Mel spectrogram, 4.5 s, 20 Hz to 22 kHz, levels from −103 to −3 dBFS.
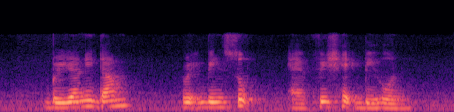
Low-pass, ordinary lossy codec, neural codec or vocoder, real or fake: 7.2 kHz; Opus, 32 kbps; none; real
